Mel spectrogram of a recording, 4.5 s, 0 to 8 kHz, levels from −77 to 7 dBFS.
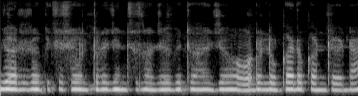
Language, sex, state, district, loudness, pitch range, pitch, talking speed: Odia, female, Odisha, Nuapada, -16 LUFS, 205-215 Hz, 210 Hz, 145 wpm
